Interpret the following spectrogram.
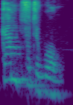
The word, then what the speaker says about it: comfortable: mean these syllables normally the stress normally goes on the first syllable and that is strong so the this the syllable that is in the middle is very soft and sometimes disappears almost disappears so you say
